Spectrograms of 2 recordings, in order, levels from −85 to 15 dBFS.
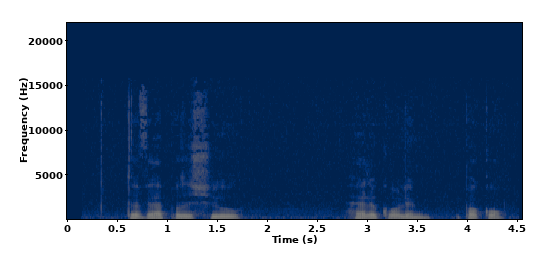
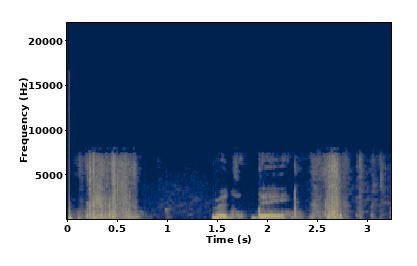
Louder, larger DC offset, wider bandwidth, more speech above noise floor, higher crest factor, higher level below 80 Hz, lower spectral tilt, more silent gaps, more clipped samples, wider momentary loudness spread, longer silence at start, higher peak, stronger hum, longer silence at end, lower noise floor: second, -42 LUFS vs -19 LUFS; neither; first, 16 kHz vs 8 kHz; second, 28 dB vs 33 dB; about the same, 22 dB vs 18 dB; second, -86 dBFS vs -50 dBFS; first, -6.5 dB/octave vs -5 dB/octave; neither; neither; about the same, 11 LU vs 10 LU; first, 0.6 s vs 0 s; second, -22 dBFS vs -2 dBFS; neither; second, 0.15 s vs 0.3 s; first, -68 dBFS vs -51 dBFS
